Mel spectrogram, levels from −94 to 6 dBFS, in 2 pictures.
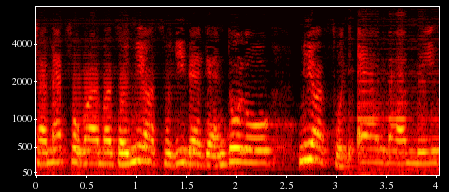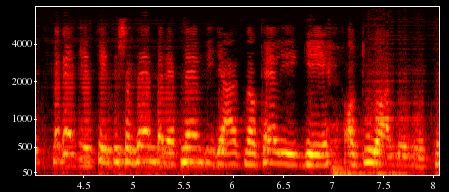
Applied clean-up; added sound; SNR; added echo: neural separator model SepFormer DNS4.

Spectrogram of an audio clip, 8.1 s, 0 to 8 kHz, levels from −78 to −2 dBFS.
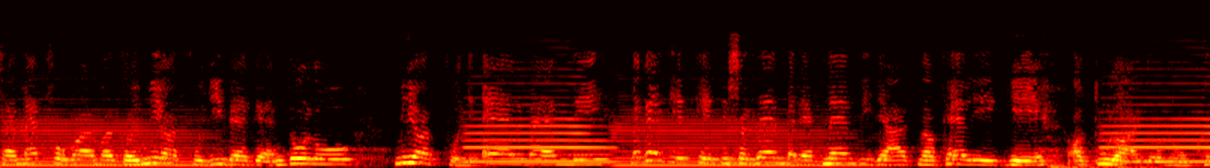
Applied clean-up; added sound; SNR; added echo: none; Wind instrument, woodwind instrument; 9 dB; reverberation time 0.4 s.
